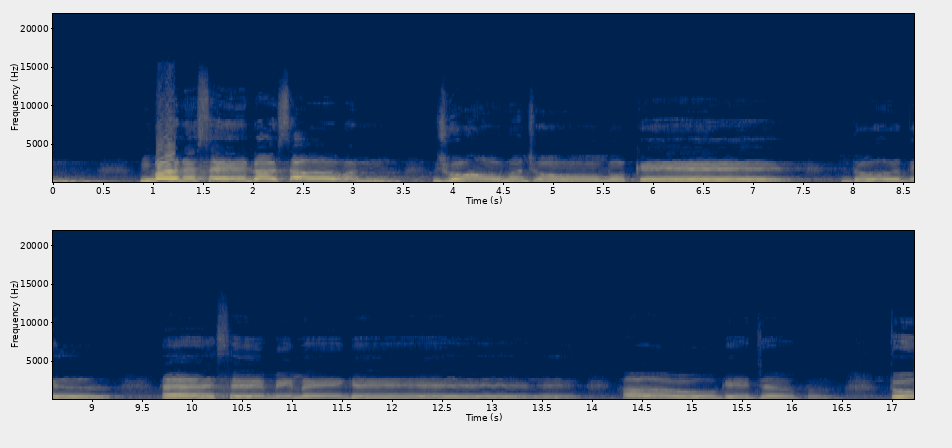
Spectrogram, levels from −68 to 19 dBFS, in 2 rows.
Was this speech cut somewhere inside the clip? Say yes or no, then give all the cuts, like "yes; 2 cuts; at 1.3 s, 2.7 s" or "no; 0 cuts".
no; 0 cuts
